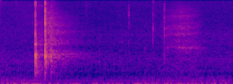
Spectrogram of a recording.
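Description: A pause in speech: room tone with a steady low hum, and two quick taps about a third of a second in.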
